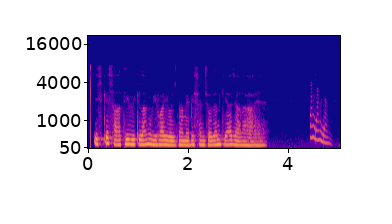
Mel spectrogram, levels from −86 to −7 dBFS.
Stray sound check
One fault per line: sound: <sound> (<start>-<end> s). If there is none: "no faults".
sound: chirp (4.4-4.9 s)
